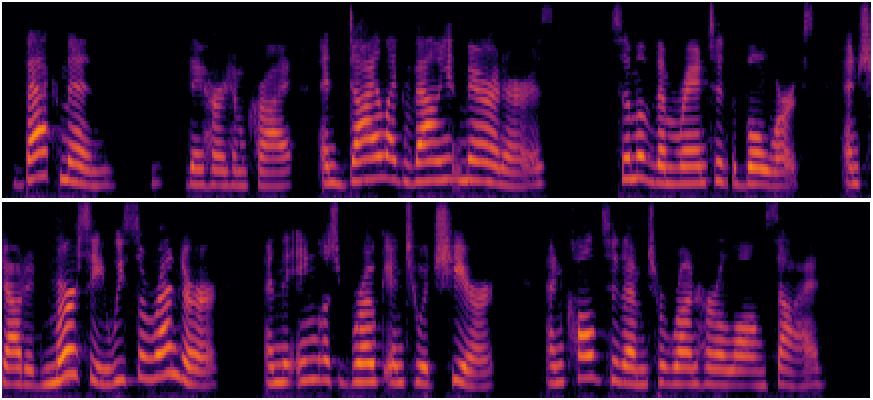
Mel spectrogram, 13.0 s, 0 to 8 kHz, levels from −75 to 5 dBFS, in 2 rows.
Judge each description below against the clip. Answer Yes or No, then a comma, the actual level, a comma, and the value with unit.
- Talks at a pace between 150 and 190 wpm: Yes, average, 175 wpm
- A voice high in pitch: Yes, very high, 250 Hz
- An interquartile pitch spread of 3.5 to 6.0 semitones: Yes, average, 4.0 semitones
